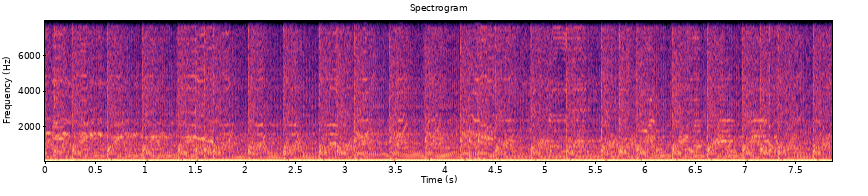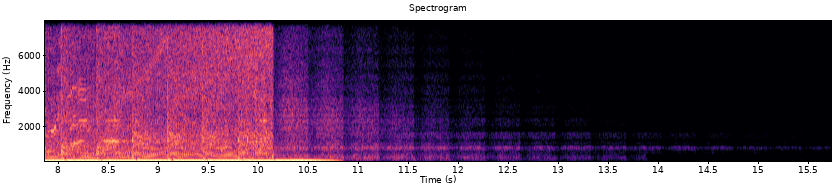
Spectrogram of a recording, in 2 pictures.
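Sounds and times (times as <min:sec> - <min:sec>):
37-41Hz low bass tone: 0:00.0 - 0:10.9.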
